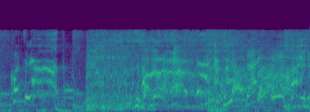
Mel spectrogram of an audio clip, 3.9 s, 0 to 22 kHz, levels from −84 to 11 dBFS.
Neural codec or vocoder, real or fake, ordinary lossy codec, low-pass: codec, 24 kHz, 6 kbps, HILCodec; fake; none; 7.2 kHz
